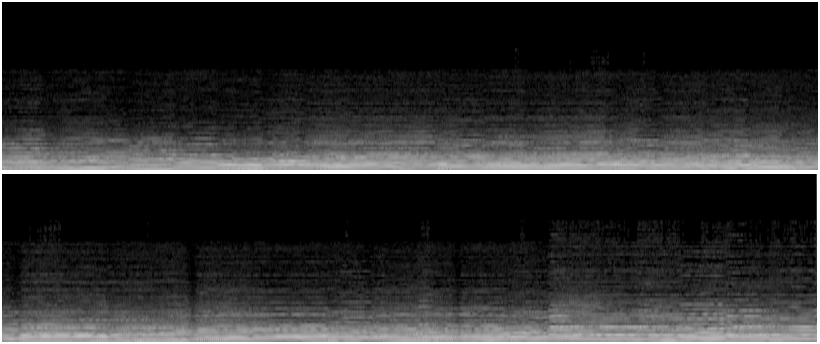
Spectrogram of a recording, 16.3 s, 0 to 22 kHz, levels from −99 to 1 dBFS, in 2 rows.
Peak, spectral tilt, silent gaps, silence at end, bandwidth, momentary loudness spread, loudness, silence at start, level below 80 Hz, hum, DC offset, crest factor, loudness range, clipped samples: -18 dBFS; -6.5 dB/octave; none; 0 s; 11 kHz; 5 LU; -32 LUFS; 0 s; -66 dBFS; none; under 0.1%; 14 dB; 2 LU; under 0.1%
